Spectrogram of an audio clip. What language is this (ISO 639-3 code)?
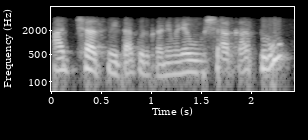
mar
